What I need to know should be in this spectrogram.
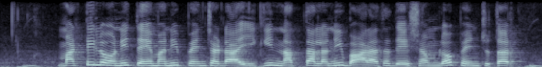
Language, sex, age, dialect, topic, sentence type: Telugu, female, 31-35, Telangana, agriculture, statement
